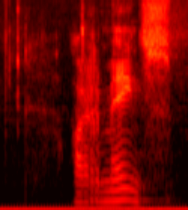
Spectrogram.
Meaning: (adjective) Armenian; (proper noun) Armenian (language)
- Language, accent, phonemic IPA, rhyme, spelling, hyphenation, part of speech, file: Dutch, Netherlands, /ɑrˈmeːns/, -eːns, Armeens, Ar‧meens, adjective / proper noun, Nl-Armeens.ogg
